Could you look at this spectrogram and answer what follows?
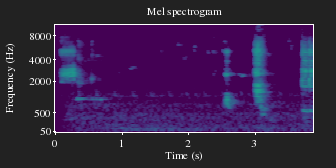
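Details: Tui singing at Waikouaiti: a few separated high, bright notes and short chiming bursts with clicks and a lower tone between long pauses, on a quiet background.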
